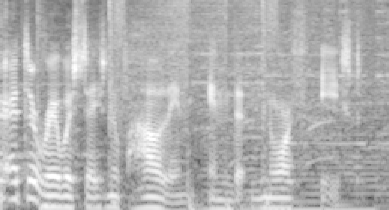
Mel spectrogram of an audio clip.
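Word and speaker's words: Hualien: So, this time it's a video from, I don't know how to pronounce it, I'll let my girlfriend do the job. Haulien!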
